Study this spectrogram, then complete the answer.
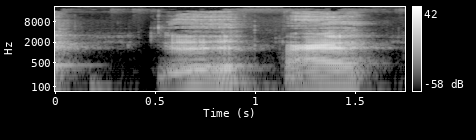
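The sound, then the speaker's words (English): Two loud, guttural burp-like noises in quick succession, each a drawn-out throaty croak lasting about half a second, with no talking around them. “They're just like, dude, are you okay? You keep burping.”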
